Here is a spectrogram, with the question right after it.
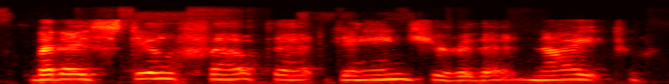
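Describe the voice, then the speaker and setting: Somewhat breathy and very slow, the speech comes in an American accent with fairly even intonation. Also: woman. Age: 70s. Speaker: retired bookkeeper sharing life story. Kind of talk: testimony. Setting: community event with audience.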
